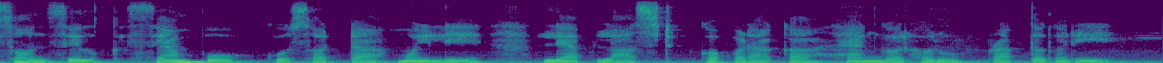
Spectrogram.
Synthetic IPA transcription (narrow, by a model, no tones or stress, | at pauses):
sʌnsilk | sjampokosʌʈːamʌjle | ljapla̰sʈkʌpɽakahaŋɡʌrɦʌɾuprap̚t̪ʌɡʌɾe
